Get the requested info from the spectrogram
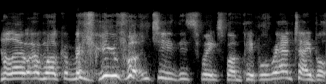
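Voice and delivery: words spoken through giggles and laughter. A host opens this week's roundtable episode: laughing while talking. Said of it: "I'm laughing".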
